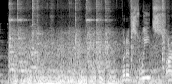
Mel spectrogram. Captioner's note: spatula clangs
